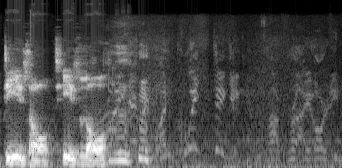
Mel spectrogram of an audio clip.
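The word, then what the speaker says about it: Teisel: Teasel. Everyone quit digging. Our priority now is to get Rhymes with Diesel.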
